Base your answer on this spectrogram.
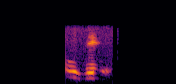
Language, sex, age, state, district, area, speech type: Hindi, male, 30-45, Bihar, Vaishali, rural, conversation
